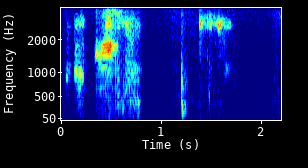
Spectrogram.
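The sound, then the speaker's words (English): A mobile phone ringtone plays a few harsh, honking, duck-like bursts in an irregular rhythm, with a brief pause before a final pair of squawks, thin and tinny in tone. “Hey, Slow, that's your phone, man.”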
